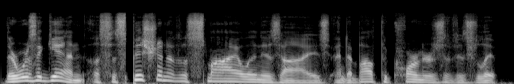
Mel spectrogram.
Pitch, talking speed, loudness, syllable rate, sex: 115 Hz, 210 wpm, -17 LUFS, 5.3 syllables/s, male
